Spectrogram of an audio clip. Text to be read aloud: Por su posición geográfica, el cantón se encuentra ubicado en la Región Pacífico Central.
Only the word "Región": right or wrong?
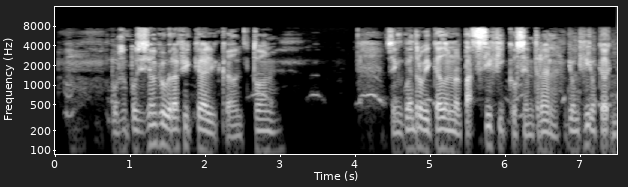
wrong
